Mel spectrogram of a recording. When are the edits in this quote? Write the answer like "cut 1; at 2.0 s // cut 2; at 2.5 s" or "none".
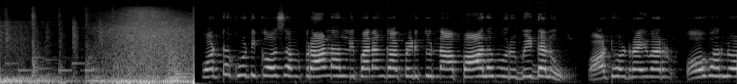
cut 1; at 2.0 s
